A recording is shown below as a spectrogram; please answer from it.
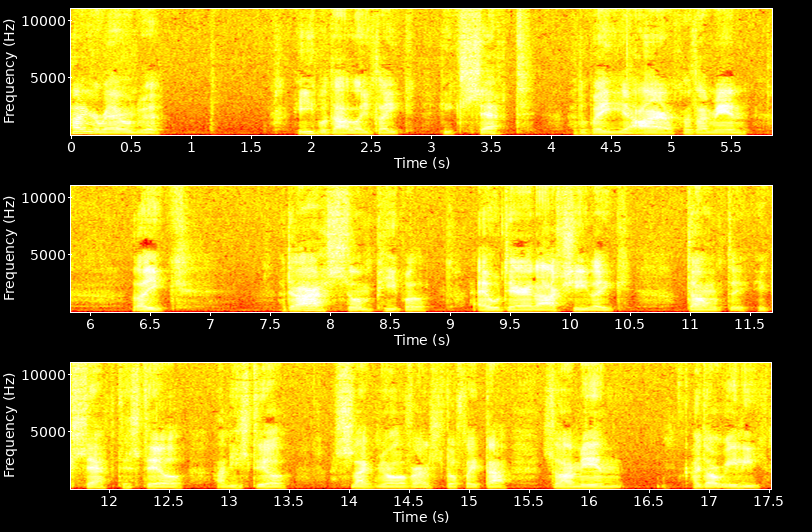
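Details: Teenage boy with stuttering.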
